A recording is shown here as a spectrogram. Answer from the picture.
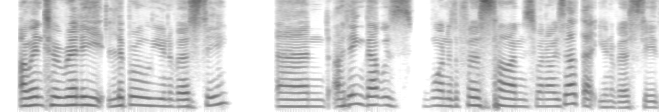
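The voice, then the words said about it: South African accent. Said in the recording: “I don't know if you can hear in my accent. I'm not uh, from the UK, I'm from South Africa.”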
